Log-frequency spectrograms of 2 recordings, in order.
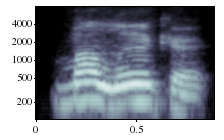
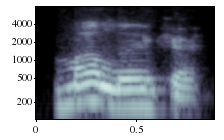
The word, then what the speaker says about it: Malanka: I saw Malinka. Is is pronunciation correct? Let me show you. Malanka and I read that it is like Oh yeah.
